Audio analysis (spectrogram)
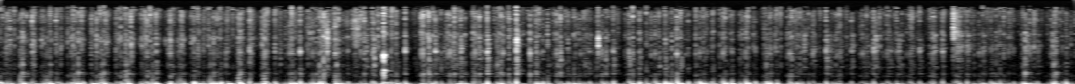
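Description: Thumbs click the buttons of a large, hollow, wide black plastic handheld game console held in both hands while the fingers handle its casing. The result is a quick, uneven stream of short, dry plastic clicks and taps with a dull, low, hollow thump and almost no ring.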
